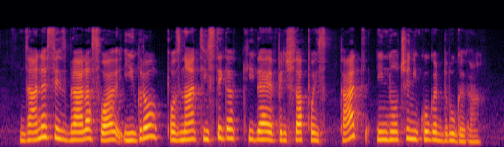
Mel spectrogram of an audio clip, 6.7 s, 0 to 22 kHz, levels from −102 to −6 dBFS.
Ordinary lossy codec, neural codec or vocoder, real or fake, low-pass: none; autoencoder, 22.05 kHz, a latent of 192 numbers a frame, VITS, trained on one speaker; fake; 9.9 kHz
